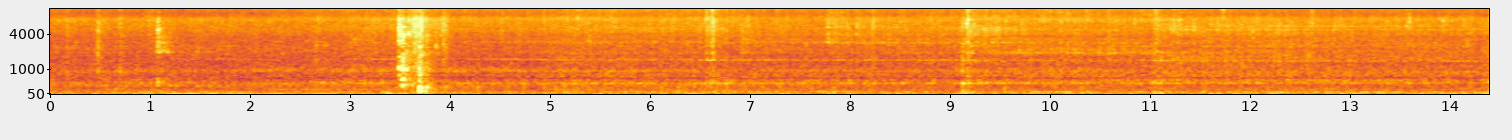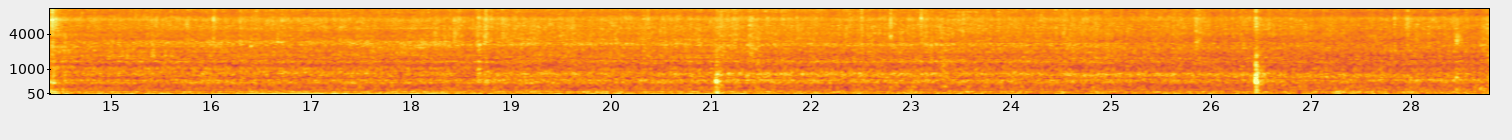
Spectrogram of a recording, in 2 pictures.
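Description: Onion-tomato biryani masala sizzling steadily in a pot as marinated raw chicken pieces go into it, with a few knocks of pieces and a wooden spatula against the pot, the loudest about three and a half seconds in.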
